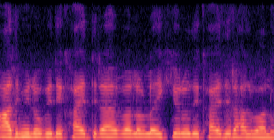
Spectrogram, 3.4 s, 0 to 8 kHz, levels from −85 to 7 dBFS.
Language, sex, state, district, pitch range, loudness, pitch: Bhojpuri, female, Uttar Pradesh, Deoria, 200-210 Hz, -15 LUFS, 205 Hz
